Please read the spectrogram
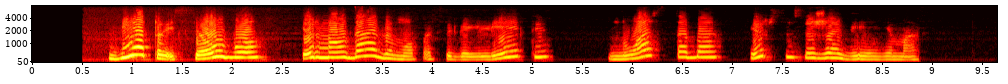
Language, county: Lithuanian, Tauragė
